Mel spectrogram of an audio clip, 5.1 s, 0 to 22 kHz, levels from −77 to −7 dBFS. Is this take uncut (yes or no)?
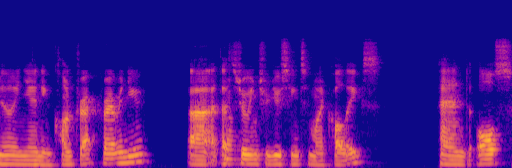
yes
